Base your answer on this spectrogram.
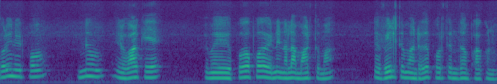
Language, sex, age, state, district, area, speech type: Tamil, male, 30-45, Tamil Nadu, Madurai, urban, spontaneous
